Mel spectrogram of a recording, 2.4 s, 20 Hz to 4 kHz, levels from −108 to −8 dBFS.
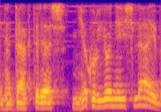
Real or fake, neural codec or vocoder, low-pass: real; none; 3.6 kHz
